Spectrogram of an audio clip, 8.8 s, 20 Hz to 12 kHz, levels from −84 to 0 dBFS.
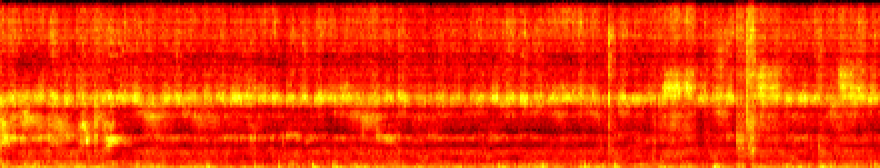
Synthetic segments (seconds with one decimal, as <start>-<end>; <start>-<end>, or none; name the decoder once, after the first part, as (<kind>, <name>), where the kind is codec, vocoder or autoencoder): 0.0-8.8 (codec, SNAC)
